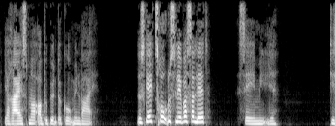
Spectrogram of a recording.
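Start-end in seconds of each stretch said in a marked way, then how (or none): 2.8-4.2 put-on threatening girl. A narrator's reading. Bully threatens as she leaves.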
